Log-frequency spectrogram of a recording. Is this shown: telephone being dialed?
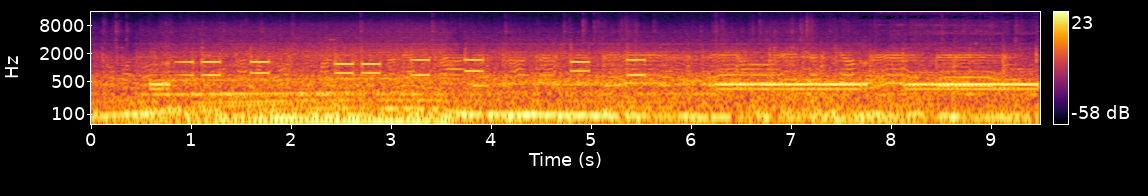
yes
